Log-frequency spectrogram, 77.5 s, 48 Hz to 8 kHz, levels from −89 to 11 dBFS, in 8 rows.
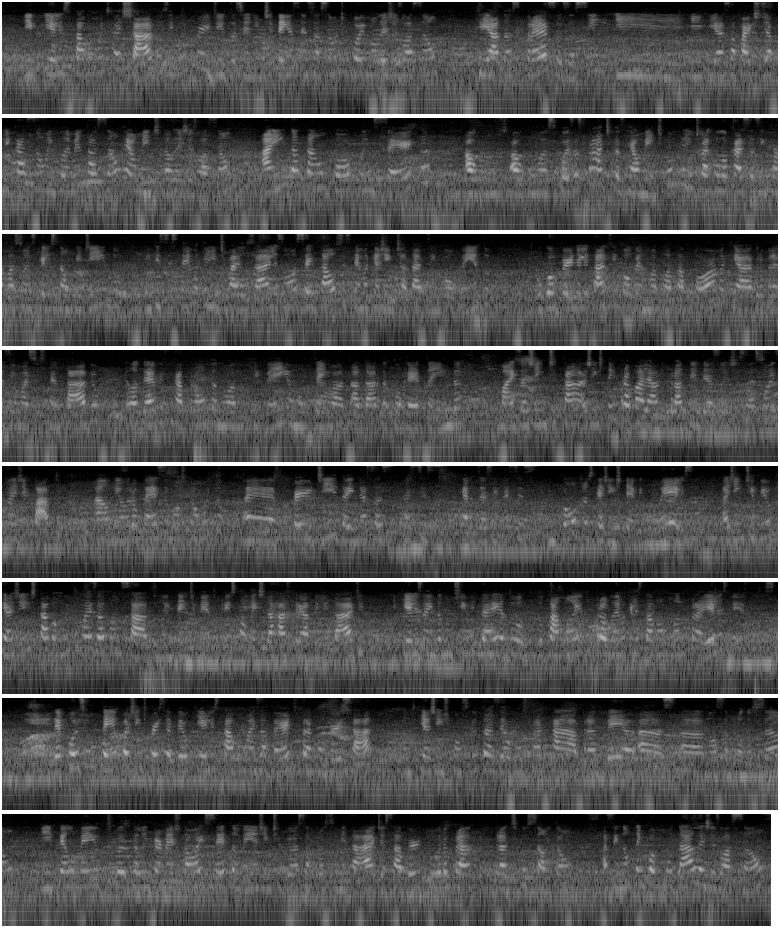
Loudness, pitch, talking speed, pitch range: -34 LUFS, 275 Hz, 180 wpm, 245-305 Hz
